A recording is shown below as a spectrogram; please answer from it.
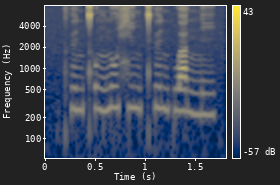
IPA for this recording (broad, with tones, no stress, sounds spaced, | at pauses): pʰ y˨˦ n t̪ʰ ʊ˨˦ ŋ n̪ u˥˨ ɕ i˥˨ ŋ t̪ʰ y˥˨ n p w a˥˨ n n̪ i˨˩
